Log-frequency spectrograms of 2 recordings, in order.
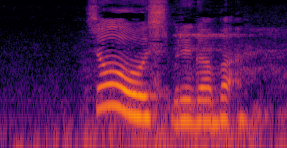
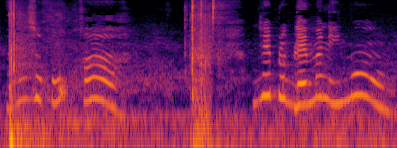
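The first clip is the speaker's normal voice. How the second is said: teasing scold; 9 semitones higher than usual. Real, not acted. Teasing a sulking viewer.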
